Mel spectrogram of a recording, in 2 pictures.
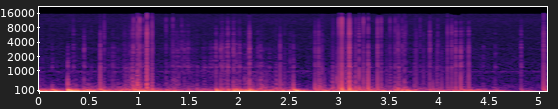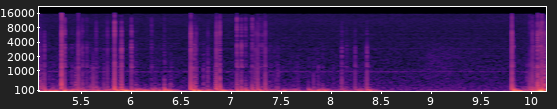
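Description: Long nails and fingertips scratch and brush over the hollow metal mesh grille of a black microphone. The result is a deep, throbbing low rumble broken by dense, irregular scratchy bursts with bright crackling edges. It drops to near silence for about a second before one last scrape.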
